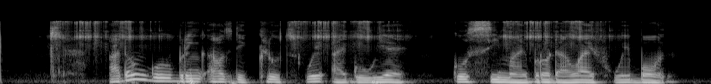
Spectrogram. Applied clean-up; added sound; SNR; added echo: none; Rattle; 16 dB; none.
